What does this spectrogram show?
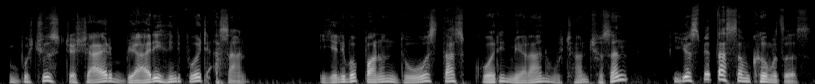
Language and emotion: Kashmiri, happy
